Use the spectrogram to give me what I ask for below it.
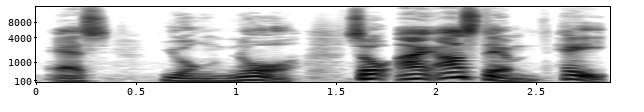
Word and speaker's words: YongNuo: And they told me, yeah, it should be exactly the same as the Chinese Mandarin because how they write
